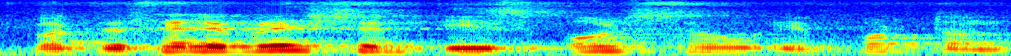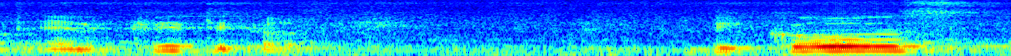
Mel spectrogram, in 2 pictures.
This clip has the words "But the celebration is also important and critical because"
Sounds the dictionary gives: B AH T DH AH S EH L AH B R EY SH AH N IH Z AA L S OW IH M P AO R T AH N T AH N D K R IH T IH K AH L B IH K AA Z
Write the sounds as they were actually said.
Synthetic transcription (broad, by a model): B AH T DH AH S EH L AH B R EY SH AH N IH Z AA L S OW IH M P AO R T AH N T AH N D K R IH T IH K AH L B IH K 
